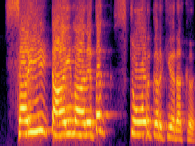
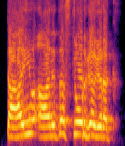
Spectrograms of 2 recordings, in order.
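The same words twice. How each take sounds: First: सही time stressed, the whole line slowed right down; slow emphatic repeat. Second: Said in the usual way. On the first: Shown as a demonstration. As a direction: drive the point home slowly for the class. (ज़ोर देकर, धीरे-धीरे दोहराते हुए)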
